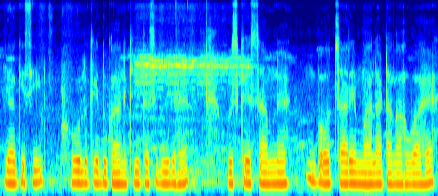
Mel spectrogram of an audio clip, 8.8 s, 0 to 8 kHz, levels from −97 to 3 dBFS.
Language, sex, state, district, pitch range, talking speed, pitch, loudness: Hindi, male, Bihar, Araria, 130-140 Hz, 110 wpm, 135 Hz, -27 LUFS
